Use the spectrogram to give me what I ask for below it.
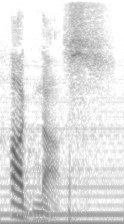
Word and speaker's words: hagnos: That Greek word pure is a word we pronounce in the Greek, hagnos. Hagnos.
